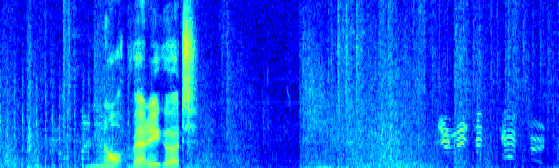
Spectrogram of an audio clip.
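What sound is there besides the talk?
automatic gunfire from a video game battle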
